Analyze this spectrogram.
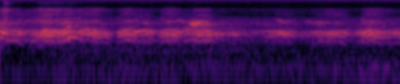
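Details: Group of crows calling as they fly. Many rough, overlapping caws form a continuous chorus that swells and dips slightly in loudness.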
